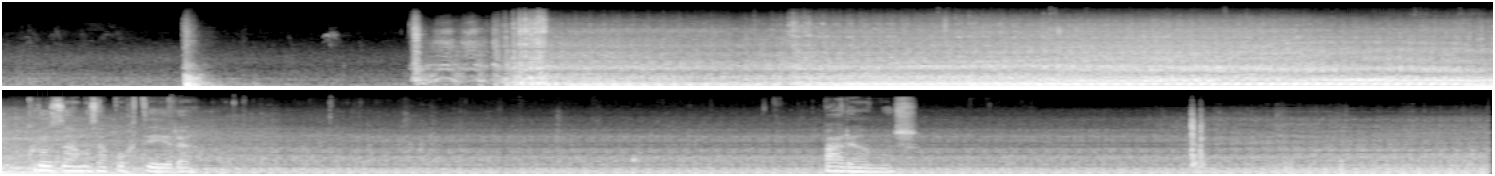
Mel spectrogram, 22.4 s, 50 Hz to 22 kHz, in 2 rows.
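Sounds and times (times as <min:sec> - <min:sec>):
truck engine idling at a gate on a dirt road: 0:03.2 - 0:22.3
speech: 0:11.5 - 0:12.8, 0:17.4 - 0:18.2
sharp knocks: 0:20.1 - 0:20.4.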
